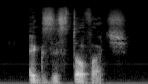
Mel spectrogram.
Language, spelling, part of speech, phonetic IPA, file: Polish, egzystować, verb, [ˌɛɡzɨˈstɔvat͡ɕ], Pl-egzystować.ogg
